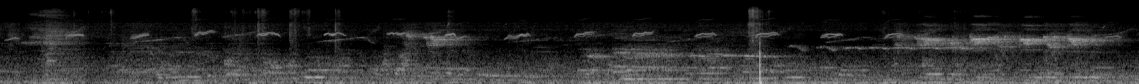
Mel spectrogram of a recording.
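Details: Streak-eared bulbul chick, seven days old, eyes newly open, in Ubon Ratchathani, Thailand, 9 April 2023; sequence of high upward-flicked squeaks, some doubled, with scattered knocks and a sharp tap near the middle.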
